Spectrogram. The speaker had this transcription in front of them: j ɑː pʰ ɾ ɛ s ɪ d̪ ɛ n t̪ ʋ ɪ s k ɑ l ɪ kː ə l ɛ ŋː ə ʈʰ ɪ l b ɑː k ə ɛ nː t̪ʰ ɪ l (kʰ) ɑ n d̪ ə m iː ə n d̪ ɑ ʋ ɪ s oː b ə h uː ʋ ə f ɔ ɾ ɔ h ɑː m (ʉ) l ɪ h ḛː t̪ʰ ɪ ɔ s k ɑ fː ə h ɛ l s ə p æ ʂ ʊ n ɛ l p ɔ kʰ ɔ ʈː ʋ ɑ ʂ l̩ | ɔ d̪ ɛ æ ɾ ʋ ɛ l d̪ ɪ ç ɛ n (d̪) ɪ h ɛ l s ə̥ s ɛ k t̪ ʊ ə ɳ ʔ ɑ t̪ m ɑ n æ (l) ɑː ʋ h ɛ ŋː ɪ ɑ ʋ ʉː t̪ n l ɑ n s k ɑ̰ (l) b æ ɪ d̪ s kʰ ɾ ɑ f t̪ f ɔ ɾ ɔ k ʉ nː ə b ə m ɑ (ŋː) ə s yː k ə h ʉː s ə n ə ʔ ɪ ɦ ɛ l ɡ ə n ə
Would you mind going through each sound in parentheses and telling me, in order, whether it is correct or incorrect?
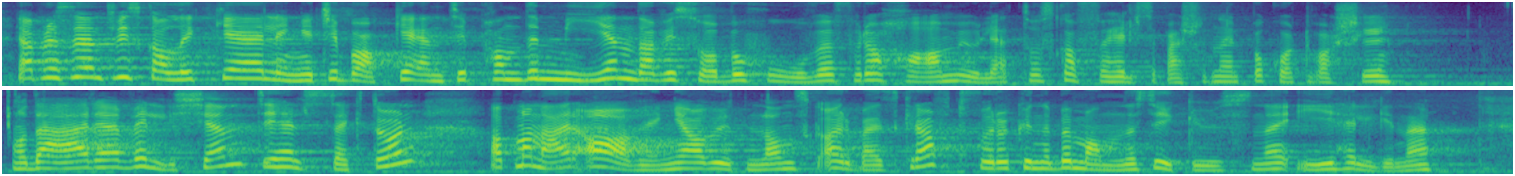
incorrect: pʰ, incorrect: ʉː, incorrect: t̪, incorrect: ɾ, incorrect: ɾ, incorrect: nː

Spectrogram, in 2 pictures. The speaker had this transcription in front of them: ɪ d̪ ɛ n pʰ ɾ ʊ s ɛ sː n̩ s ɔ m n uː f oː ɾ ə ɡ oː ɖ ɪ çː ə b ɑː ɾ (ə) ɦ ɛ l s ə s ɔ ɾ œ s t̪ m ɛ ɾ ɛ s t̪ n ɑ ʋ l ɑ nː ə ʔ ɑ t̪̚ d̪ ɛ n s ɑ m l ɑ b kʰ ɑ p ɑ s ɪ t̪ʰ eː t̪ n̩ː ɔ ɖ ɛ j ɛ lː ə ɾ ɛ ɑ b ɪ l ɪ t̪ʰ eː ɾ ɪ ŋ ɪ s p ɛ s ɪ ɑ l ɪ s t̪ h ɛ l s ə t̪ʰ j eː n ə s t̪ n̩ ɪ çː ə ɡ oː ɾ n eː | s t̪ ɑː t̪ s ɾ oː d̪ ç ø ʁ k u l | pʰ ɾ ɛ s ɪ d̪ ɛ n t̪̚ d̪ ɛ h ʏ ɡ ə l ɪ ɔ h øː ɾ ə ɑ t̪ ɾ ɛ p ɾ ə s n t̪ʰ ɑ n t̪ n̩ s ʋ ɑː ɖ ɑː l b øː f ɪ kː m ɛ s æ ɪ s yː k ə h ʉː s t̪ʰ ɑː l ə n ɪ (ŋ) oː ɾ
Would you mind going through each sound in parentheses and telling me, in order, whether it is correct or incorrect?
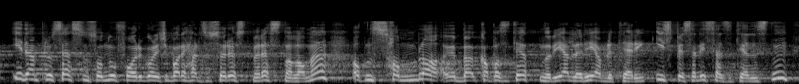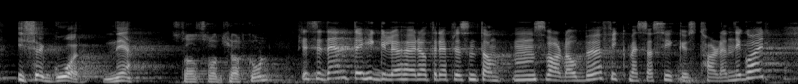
correct, incorrect: ɡ

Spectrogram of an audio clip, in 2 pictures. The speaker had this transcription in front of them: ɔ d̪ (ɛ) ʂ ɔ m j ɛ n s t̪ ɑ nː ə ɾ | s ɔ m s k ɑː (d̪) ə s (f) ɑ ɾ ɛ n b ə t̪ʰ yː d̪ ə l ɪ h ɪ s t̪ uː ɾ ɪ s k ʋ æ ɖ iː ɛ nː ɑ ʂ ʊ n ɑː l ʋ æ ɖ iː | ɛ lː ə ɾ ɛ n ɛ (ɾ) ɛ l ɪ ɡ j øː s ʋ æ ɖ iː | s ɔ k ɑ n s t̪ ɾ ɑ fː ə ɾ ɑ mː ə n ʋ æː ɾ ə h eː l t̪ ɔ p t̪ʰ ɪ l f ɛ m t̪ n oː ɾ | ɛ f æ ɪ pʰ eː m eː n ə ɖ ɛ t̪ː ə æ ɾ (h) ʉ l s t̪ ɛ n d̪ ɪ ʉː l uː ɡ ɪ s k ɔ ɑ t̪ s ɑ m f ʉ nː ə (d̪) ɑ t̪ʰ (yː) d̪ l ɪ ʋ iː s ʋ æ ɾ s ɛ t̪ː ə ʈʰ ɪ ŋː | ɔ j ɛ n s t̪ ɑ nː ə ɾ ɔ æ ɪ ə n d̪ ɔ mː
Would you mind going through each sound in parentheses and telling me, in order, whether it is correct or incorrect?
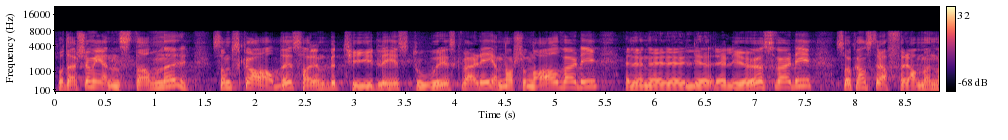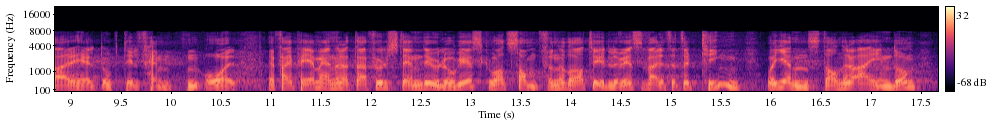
incorrect: æ, correct, incorrect: h, correct, incorrect: f, correct, correct

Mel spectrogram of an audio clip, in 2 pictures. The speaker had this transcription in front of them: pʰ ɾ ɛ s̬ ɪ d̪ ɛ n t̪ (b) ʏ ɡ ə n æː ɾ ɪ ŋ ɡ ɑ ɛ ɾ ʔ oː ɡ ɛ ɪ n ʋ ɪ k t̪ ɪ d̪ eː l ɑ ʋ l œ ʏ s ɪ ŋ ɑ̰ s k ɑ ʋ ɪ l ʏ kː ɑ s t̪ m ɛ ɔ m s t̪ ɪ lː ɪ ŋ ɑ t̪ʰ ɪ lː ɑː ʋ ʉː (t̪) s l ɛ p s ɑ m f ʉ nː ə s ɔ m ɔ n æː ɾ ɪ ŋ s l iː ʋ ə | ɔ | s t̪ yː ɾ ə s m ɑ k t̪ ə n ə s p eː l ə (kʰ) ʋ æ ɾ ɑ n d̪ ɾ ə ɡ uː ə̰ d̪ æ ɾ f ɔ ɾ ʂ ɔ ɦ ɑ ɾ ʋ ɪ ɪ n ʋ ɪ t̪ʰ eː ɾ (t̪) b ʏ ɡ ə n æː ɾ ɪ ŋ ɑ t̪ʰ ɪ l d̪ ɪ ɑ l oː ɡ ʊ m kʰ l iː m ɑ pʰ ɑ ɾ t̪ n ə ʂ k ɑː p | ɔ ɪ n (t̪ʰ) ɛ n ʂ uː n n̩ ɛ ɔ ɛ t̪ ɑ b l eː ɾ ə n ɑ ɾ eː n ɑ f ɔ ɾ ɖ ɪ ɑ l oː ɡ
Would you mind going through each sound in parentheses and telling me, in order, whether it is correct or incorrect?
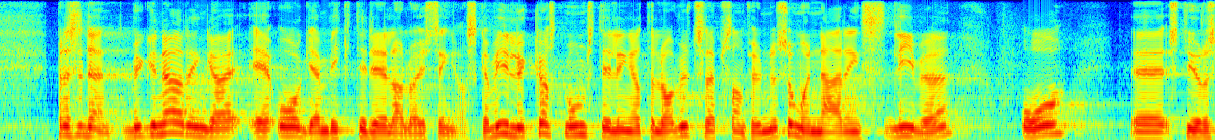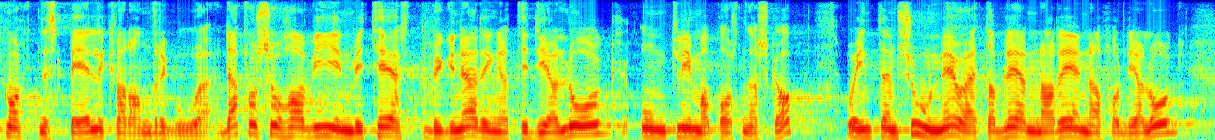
correct, correct, correct, correct, incorrect: t̪

